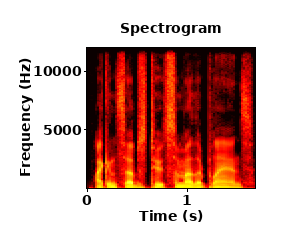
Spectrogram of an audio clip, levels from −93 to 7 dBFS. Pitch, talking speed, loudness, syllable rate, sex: 105 Hz, 215 wpm, -17 LUFS, 6.6 syllables/s, male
